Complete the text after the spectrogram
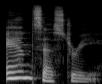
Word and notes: ancestry: ǽnsestri; アンセストリィ

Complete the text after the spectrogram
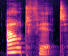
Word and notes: outfit: áutfìt; アウトフィット

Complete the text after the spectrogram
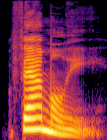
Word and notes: family: fǽməli; ファミリィ

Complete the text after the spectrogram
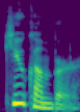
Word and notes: cucumber: kjúːkʌmbər; キューカンバァ

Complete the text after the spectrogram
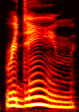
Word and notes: redeem: ridíːm; リディーム

